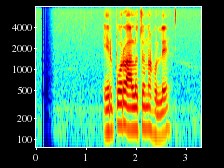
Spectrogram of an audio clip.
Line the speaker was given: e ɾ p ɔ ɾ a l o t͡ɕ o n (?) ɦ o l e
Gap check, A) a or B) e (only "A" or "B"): A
